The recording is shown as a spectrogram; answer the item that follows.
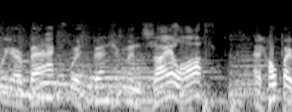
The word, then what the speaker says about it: Zeisloft: are back with Benjamin zof I hope I pronounced that right Benjamin from campus reform yeah thanks for having me it's zof so you were close zof good I I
